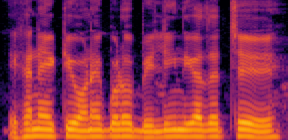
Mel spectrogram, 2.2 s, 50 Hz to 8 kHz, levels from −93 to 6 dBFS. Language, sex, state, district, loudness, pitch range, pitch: Bengali, male, West Bengal, Alipurduar, -15 LUFS, 130-140 Hz, 135 Hz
